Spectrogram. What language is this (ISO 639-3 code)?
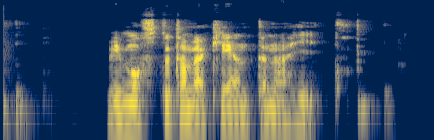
swe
